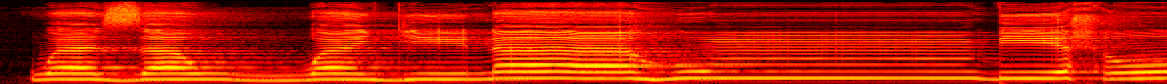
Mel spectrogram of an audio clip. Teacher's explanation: Selanjutnya ada hukum ikhfa syafawi karena mim sukun menghadapi huruf ba. Cara bacanya mim sukun didengungkan tahan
